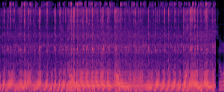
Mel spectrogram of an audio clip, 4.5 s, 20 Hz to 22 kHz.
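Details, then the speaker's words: Roughly 40cc two-stroke chainsaw on vodka, no oil, running super lean; after brake cleaner down the throat it buzzes high and uneven about four seconds then cuts out abruptly. Running briefly then stalling; carb clean planned. "so I threw some brake clean down the throat of it to see if that would help it it sparked up for a little bit burnt all the brake clean and then died again"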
